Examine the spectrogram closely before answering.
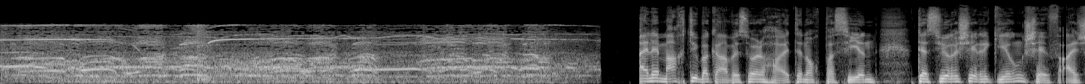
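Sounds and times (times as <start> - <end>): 
crowd cheering and shouting in the streets: 0.0 - 6.0
speech: 6.4 - 10.8.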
